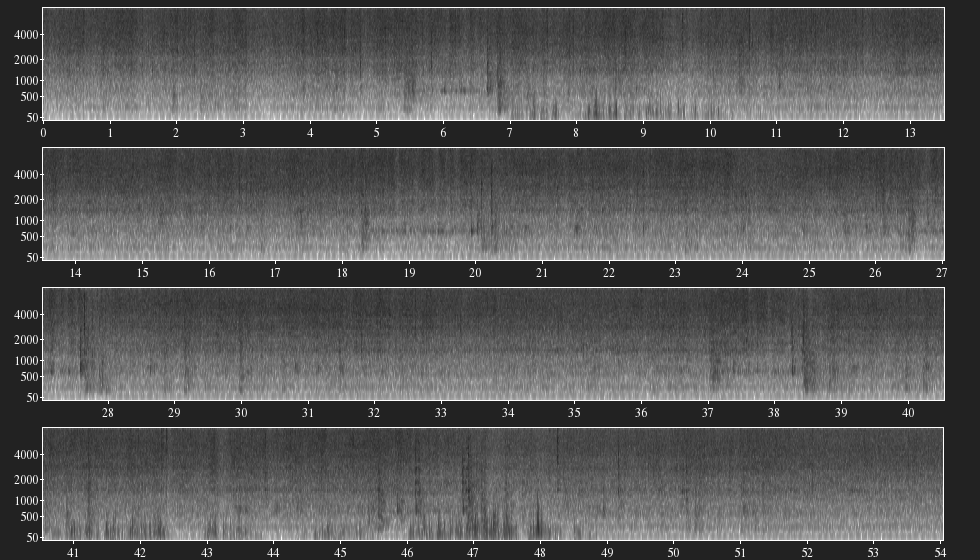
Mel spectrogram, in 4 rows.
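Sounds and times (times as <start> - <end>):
meat and onion sizzling in pan: 0.0 - 54.0.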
